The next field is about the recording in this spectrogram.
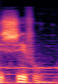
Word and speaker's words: Sifu: Profesor, bueno, maestro más bien, Shisho. ¿Lo he dicho bien? – No, soy Sifu.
